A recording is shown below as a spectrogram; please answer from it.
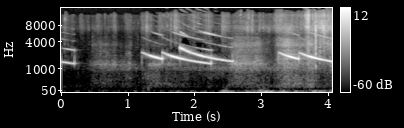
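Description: Hunting dog's beeper collar sounding its point-mode call: pairs of identical falling electronic whistles, repeating about every two seconds, the signal that the dog has stopped and is holding point on a bird.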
